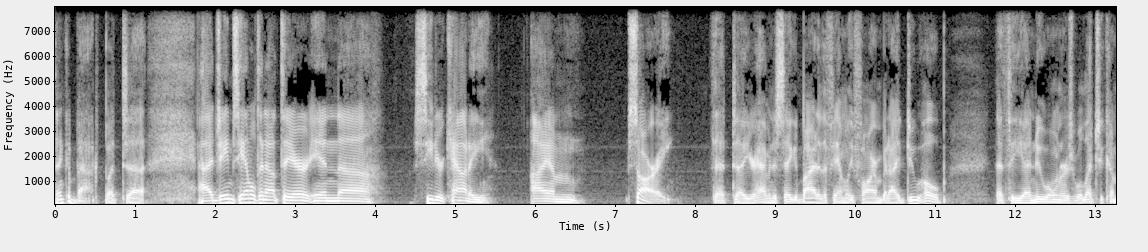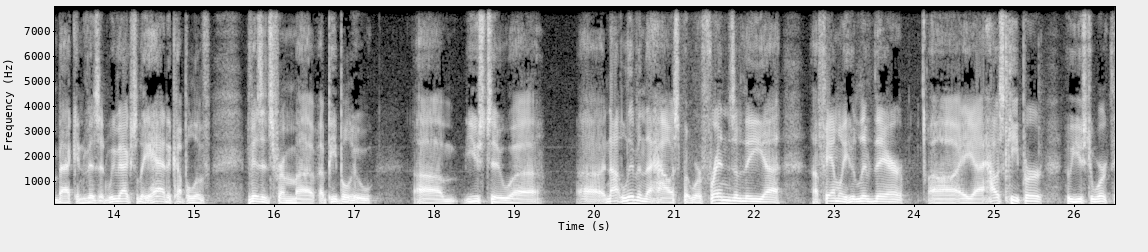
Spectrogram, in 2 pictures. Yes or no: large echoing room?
no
